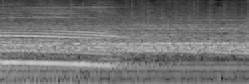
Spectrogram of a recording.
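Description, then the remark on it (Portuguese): A crowd answers a singer's call for a loud shout: a dense, loud roar of shouting and whooping fills the whole stretch, steady, with a few sustained voices sliding downward in pitch. “Quero ouvir um grito bem forte.”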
